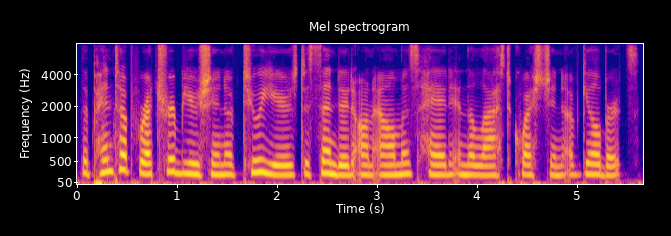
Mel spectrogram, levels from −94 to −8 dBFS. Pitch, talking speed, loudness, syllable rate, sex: 220 Hz, 180 wpm, -18 LUFS, 4.4 syllables/s, female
